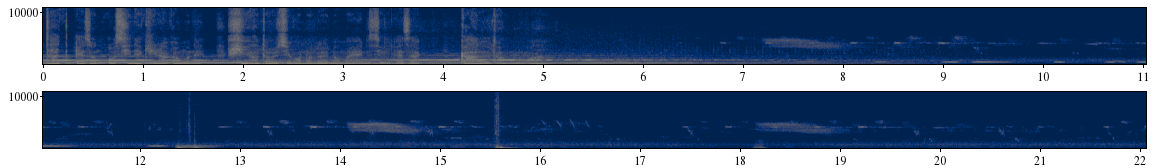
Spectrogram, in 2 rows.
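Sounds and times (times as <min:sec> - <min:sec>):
background music: 0:00.0 - 0:09.1
birds chirping and calling: 0:00.0 - 0:16.2
car door thuds: 0:12.4 - 0:12.7.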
